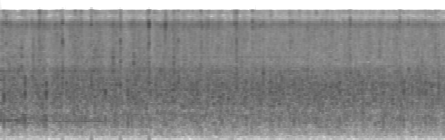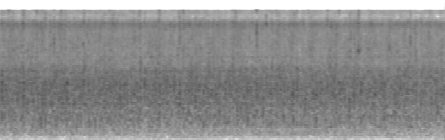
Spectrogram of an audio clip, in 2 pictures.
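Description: A large audience applauding steadily at the end of a choral and orchestral song.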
